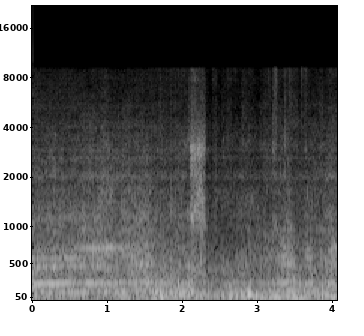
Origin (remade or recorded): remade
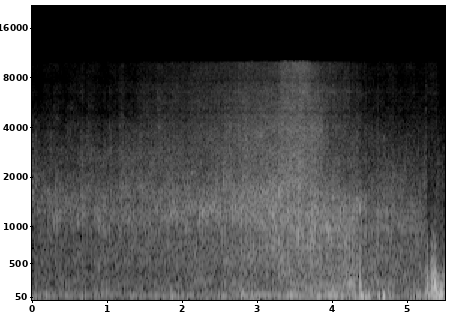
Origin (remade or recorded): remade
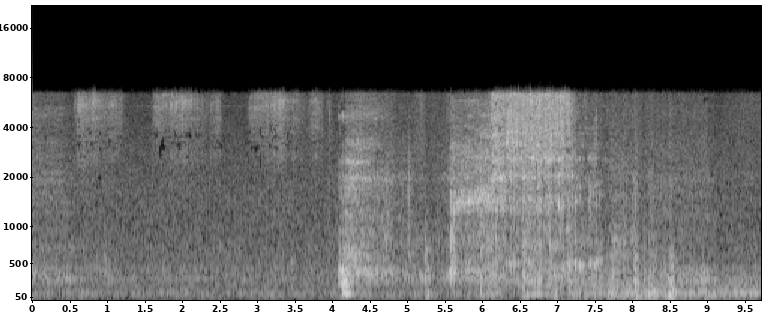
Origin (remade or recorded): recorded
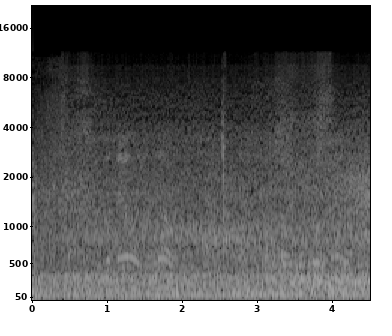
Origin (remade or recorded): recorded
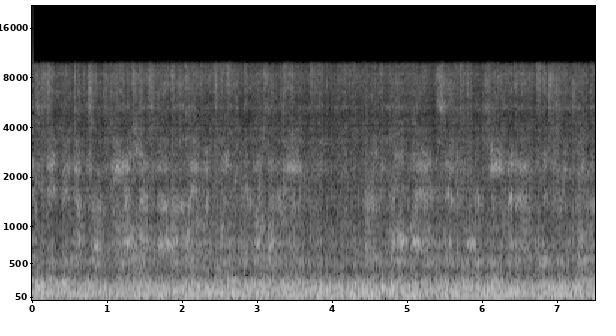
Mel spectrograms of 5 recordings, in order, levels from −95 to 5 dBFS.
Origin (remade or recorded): remade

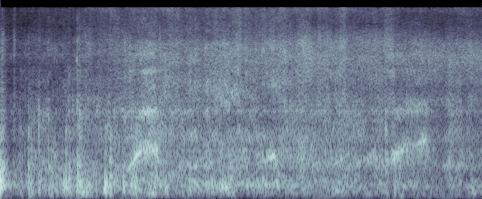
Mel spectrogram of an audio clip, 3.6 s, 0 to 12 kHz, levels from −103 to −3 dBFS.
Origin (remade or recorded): remade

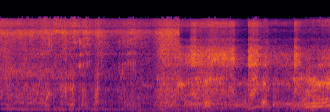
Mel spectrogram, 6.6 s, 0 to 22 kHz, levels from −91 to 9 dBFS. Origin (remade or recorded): remade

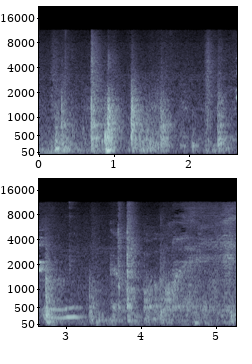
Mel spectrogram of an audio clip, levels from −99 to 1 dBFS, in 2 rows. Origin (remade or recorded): recorded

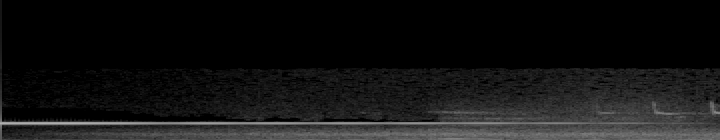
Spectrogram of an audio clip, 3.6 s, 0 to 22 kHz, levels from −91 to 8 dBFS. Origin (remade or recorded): recorded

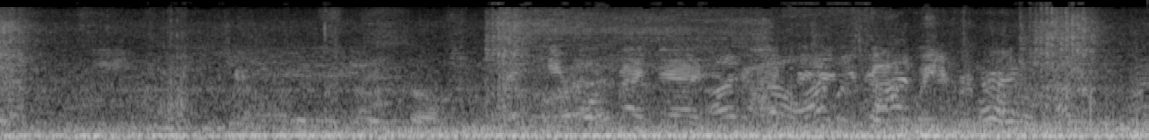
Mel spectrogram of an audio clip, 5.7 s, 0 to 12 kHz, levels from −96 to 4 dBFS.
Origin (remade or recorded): recorded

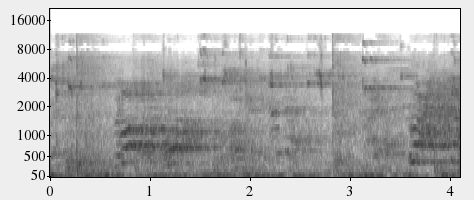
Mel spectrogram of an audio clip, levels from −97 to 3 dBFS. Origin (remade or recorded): recorded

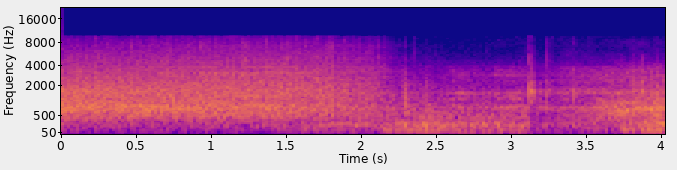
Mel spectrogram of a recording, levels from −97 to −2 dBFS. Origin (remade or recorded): recorded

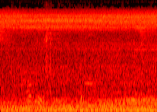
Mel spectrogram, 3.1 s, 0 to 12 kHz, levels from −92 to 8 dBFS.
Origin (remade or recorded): recorded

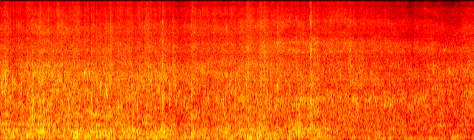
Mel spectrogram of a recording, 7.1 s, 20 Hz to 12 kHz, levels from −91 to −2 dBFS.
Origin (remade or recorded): remade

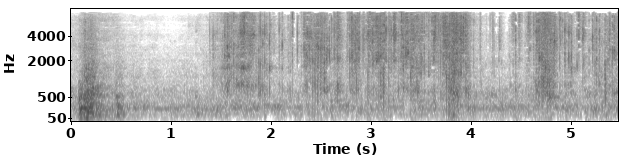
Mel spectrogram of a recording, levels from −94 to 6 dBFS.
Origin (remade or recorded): remade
